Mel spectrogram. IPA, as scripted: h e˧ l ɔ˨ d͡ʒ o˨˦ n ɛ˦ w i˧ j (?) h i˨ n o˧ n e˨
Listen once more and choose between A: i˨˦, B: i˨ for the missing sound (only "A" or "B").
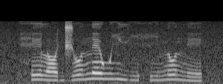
B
